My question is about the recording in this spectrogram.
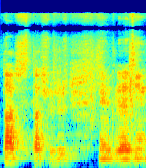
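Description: A man's voice speaking in short stretches, with a brief pause near the middle.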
